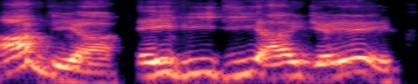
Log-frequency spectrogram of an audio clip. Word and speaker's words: Avdija: Denny Avdia. Avdia. Avdia. It's Avdia.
